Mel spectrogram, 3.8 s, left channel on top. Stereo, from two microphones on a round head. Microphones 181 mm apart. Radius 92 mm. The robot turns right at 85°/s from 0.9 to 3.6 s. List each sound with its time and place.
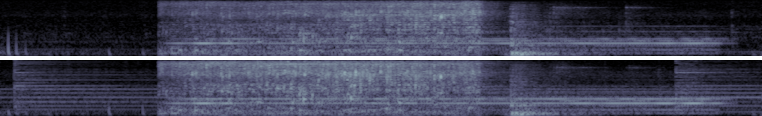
0.8 s a running tap: 125° right, 0.7 m; by 2.4 s 5° left, 0.7 m
2.5 s a thud: centre (ahead or behind), 5 m; by 3.2 s 60° left (ahead or behind), 5 m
